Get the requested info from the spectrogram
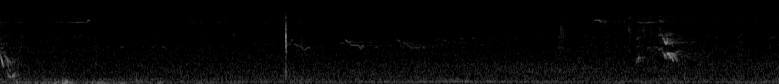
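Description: Faint open-air background with a sharp click about three seconds in and a short puppy yelp near the end, with a few faint chirps in between.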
